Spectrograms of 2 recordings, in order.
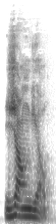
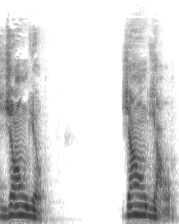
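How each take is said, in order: First: "zhong, yo" both falling; fourth tones. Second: "zhong, yo" run together quickly; said fast. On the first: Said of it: "fourth tones together". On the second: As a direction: blend "zhong, yo" fast into one word. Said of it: "So we're gonna say it fast". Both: Shown as a demonstration.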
